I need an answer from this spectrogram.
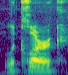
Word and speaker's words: Leclerc: An inning and a third, no hits, 1 strikeout, and then Leclerc, that's how you pronounce his name, pitched an inning, the ninth, and he had 2 strikeouts.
